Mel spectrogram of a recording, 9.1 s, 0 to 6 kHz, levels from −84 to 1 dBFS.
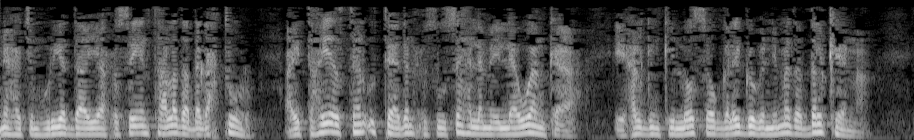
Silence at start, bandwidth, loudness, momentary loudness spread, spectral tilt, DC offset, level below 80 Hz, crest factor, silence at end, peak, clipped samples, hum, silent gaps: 0 s; 5.4 kHz; -19 LUFS; 8 LU; -10.5 dB/octave; under 0.1%; -52 dBFS; 16 dB; 0.45 s; -2 dBFS; under 0.1%; none; none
